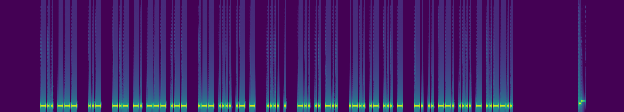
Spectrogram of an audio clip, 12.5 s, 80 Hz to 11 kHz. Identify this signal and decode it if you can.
Morse code, heard as a keyed tone, about 36 wpm, 700 Hz. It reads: DO U KNOW WHAT HE DID LAST NIGHT?
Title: Sentences from Top 300 Words and Abbreviations 35wpm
